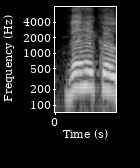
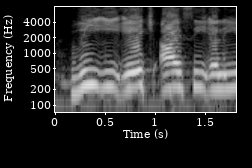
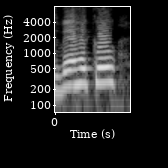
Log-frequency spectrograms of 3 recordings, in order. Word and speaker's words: vehicle: one place to another vehicle please do please remember the pronunciation of v-e-h-i-c-l-e is vehicle and not vehicle or vico it's vehicle yes next sentence please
